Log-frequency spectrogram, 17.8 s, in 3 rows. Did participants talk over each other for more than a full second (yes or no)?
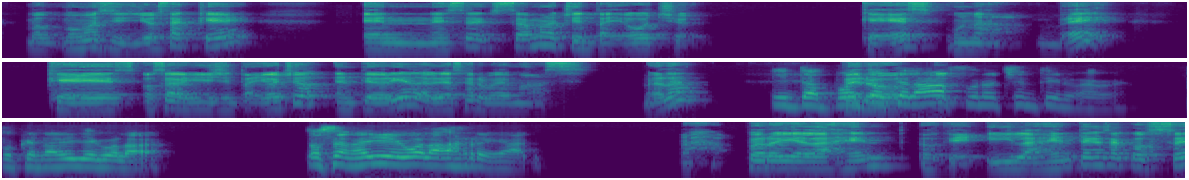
no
